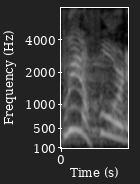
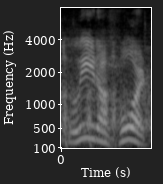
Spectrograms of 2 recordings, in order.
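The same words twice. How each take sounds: First: Hyped up host intro; announcer call. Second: Said in the usual way. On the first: Pretend. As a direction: announce her name like a ring host.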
